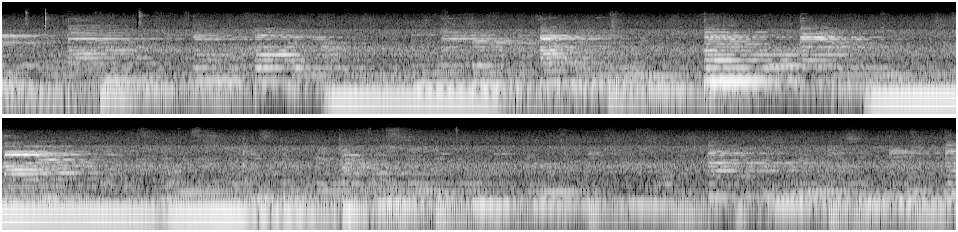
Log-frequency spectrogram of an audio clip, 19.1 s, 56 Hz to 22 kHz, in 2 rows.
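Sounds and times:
acoustic guitar melody: 0.0s - 19.0s.

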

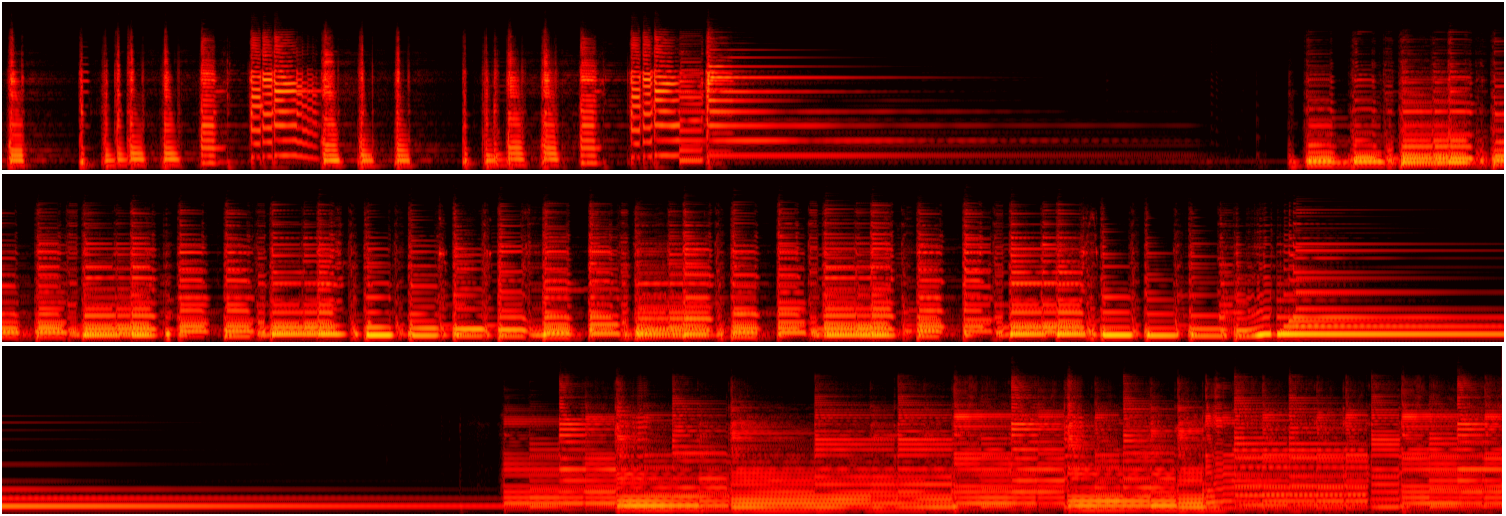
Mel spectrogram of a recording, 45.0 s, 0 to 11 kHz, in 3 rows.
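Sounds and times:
electric guitar picked chords: 0.0s - 12.0s, 12.8s - 45.0s.

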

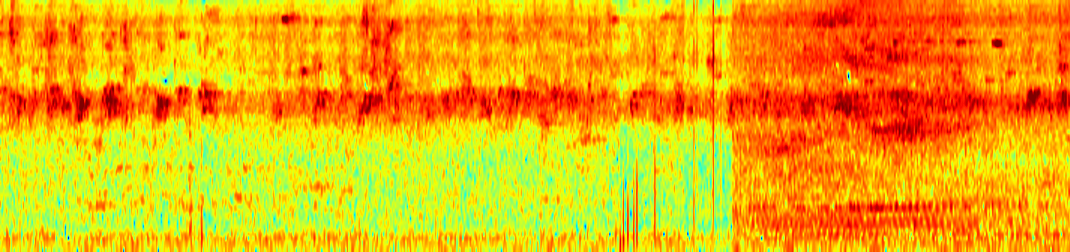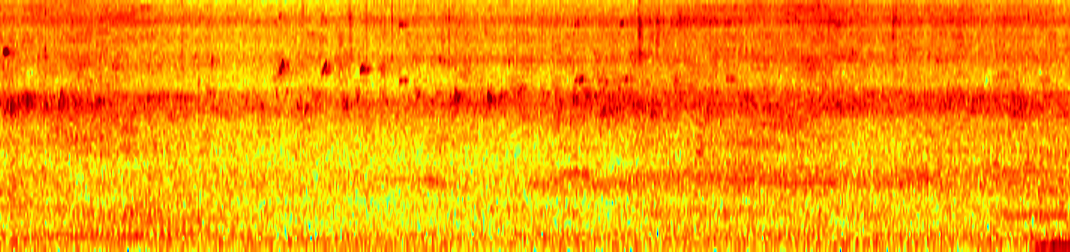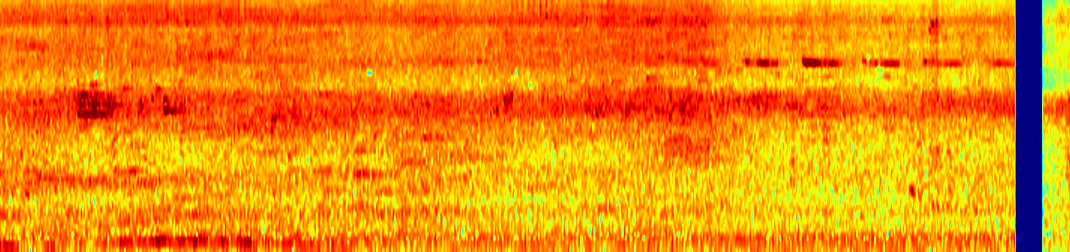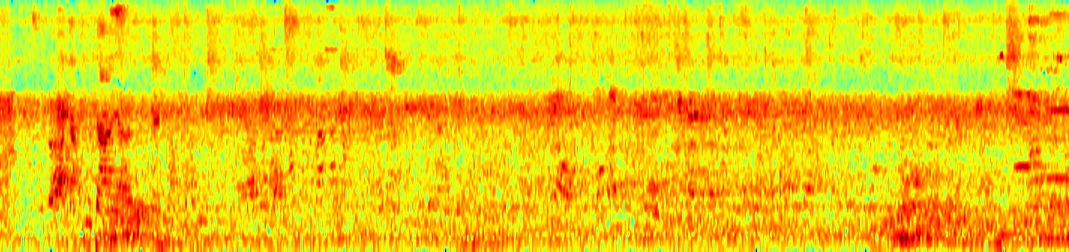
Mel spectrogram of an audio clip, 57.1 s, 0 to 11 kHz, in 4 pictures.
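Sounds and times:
traffic hum: 0.0s - 57.0s
cars and scooters passing: 8.5s - 57.0s.

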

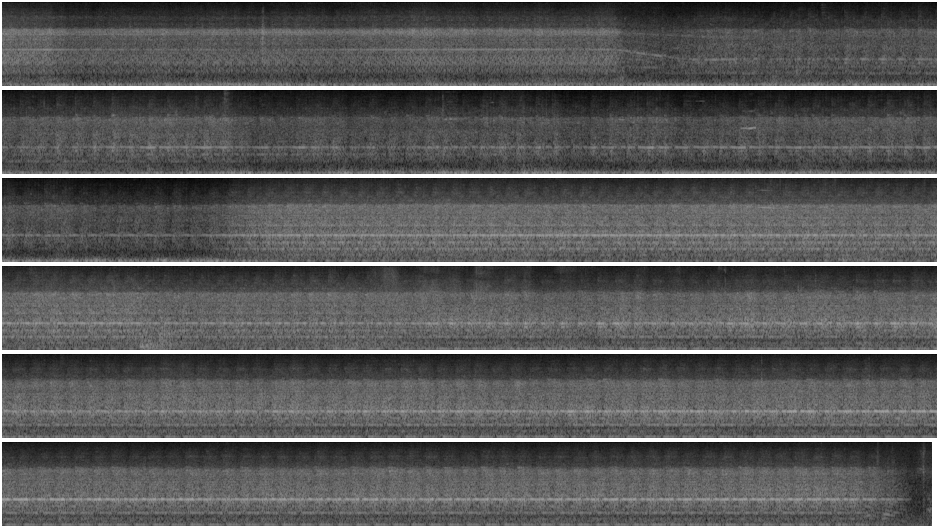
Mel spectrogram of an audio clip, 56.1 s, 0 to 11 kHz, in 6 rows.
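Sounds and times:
diesel locomotive engine rumble: 0.0s - 56.0s
engine whine: 0.0s - 56.0s.

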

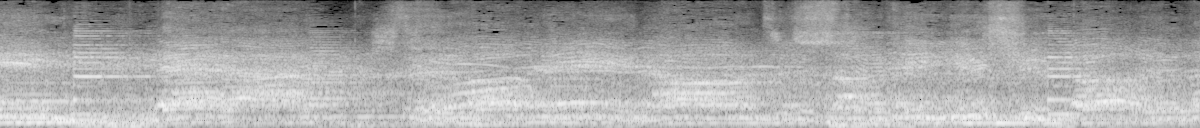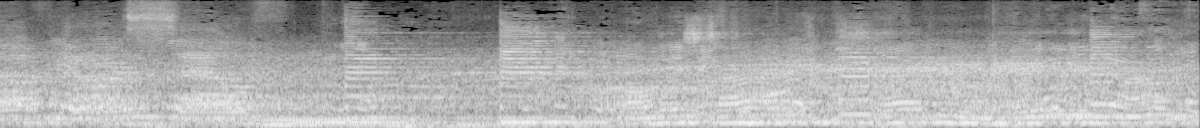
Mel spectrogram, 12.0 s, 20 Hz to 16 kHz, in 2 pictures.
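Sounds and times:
amplified pop music: 0.0s - 12.0s
stadium crowd singing along: 0.0s - 12.0s.

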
